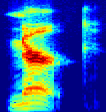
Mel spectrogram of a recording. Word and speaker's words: Newark: I was like hey you got a newark new arc as well and he's like well we pronounce it Newark that's what you say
